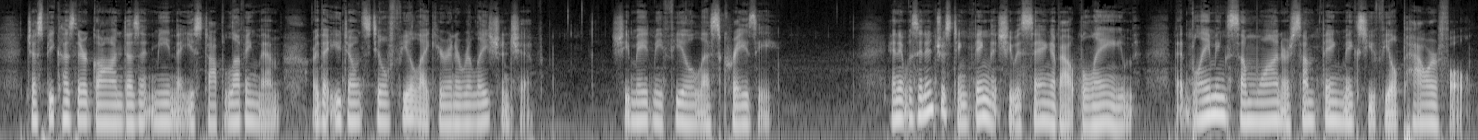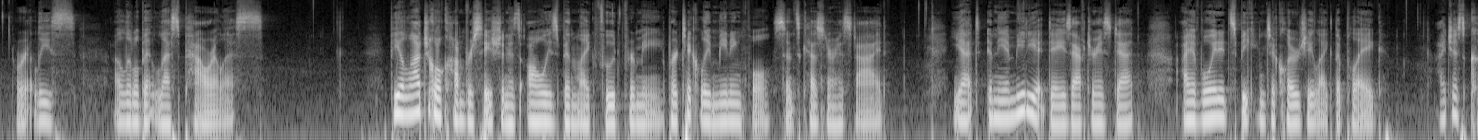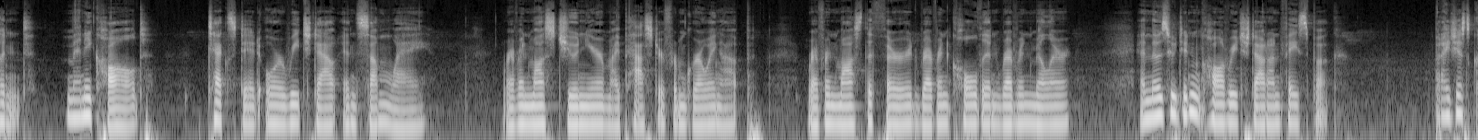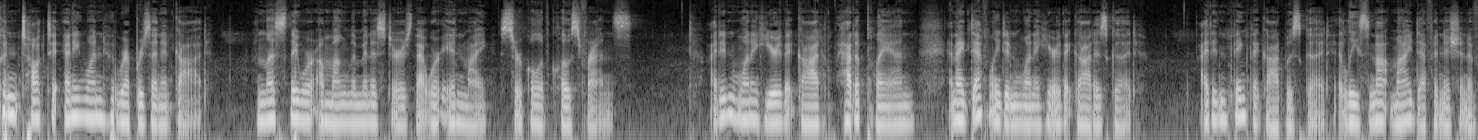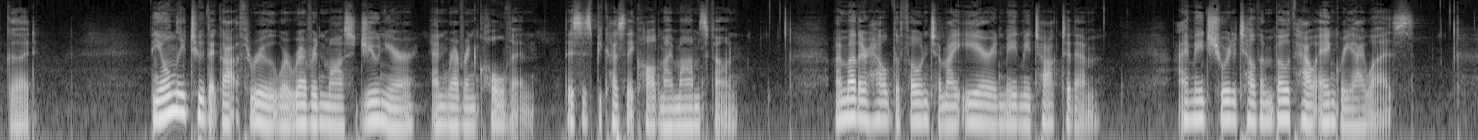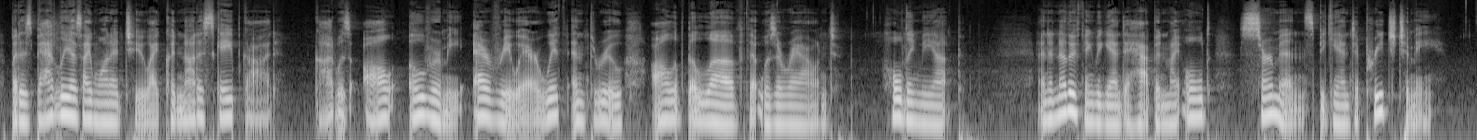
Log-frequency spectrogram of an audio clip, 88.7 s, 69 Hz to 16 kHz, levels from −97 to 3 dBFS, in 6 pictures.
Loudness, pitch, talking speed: -20 LUFS, 130 Hz, 185 wpm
